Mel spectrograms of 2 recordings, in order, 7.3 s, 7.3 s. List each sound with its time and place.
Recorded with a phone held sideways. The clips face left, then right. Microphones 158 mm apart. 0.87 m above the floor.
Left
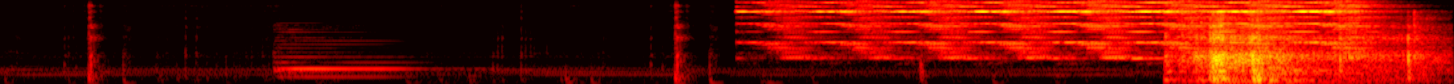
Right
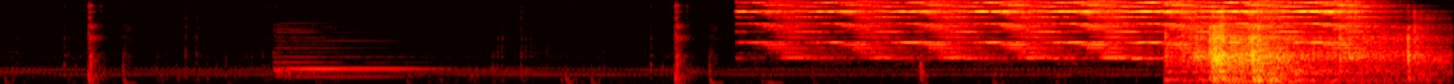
1.4 s a piano: 5° right (ahead or behind), 1.6 m
3.7 s an alarm: centre (ahead or behind), 0.7 m
5.8 s a crack: 30° left (ahead or behind), 0.5 m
